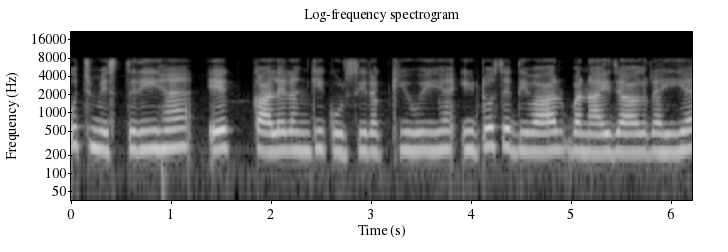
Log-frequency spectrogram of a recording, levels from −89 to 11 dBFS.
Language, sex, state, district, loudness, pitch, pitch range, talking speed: Hindi, female, Delhi, New Delhi, -16 LUFS, 240 Hz, 230-255 Hz, 175 wpm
